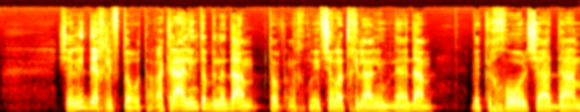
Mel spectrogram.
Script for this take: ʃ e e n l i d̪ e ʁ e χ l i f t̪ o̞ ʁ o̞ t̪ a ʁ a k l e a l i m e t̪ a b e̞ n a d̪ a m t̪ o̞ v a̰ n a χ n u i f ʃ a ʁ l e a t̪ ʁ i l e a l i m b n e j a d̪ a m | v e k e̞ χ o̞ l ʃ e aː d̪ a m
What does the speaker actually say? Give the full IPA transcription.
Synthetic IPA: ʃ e e n l i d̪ e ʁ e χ l i f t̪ o̞ ʁ o̞ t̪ a ʁ a k l e a l i m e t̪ a b e̞ n a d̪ a m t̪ o̞ v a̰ n a χ n u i f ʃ a ʁ l e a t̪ χ i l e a l i m b n e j a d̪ a m | v e k e̞ χ o̞ l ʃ e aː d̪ a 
